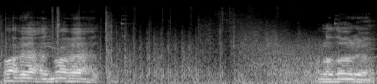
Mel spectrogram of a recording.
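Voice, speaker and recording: A young man talks quickly through a shooter game, teasing and muttering complaints as he plays. His voice sits at a middling pitch, and faint gunfire runs underneath. His delivery is excitable and conversational. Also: noisy background. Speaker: gaming streamer. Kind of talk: live gameplay commentary. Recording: game audio with gunfire behind.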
